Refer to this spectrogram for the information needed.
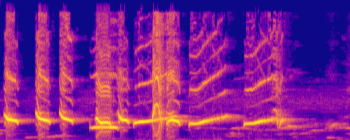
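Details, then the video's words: Orange-headed thrush song, played to coax silent caged birds into singing: loud, clear, sweet whistled notes, several sharp downslurred calls, then flowing, gliding whistles that fade away. "Terapi Anis Merah Bisu | AM Macet Jadi Gacor Coba Di Putarkan Suara AM Ini"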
